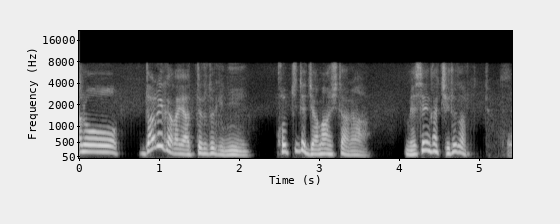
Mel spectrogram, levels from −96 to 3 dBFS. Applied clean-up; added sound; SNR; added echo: neural mask model Resemble Enhance denoiser.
